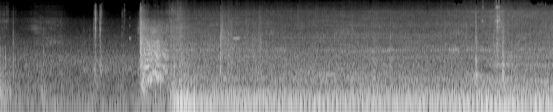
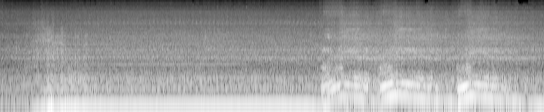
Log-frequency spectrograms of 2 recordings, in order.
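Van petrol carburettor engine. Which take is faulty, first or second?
second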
